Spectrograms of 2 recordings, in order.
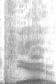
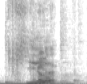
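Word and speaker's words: Kyiv: I mean, people call it Kiev, but Kiev is actually the Russian pronunciation of it. So the Ukrainians don't want it to be Kiev. So I actually, of course I did. I went online and discovered how you say it. – Yes, how? – And it's Kiev. – Kiev. – Oh, okay. – Kiev. You got to smile when you say Kiev.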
